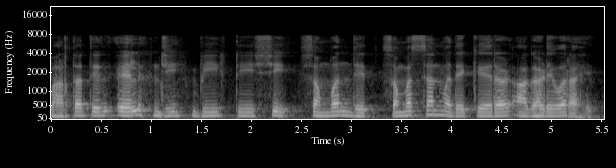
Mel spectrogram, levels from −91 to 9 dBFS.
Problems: none marked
